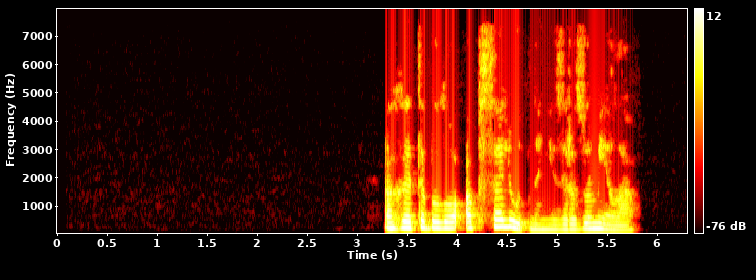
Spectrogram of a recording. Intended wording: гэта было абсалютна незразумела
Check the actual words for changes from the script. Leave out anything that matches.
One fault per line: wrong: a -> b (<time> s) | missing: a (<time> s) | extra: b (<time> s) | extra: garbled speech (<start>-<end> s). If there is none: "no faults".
no faults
